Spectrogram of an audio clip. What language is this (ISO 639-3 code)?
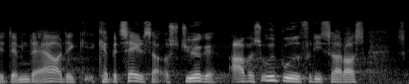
dan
